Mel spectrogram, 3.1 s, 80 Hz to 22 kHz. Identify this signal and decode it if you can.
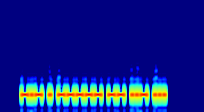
Morse code, heard as a keyed tone, about 34 wpm, 700 Hz. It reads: KE0MUS
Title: USA Call Signs - 6 Characters - Repeated 3x - 35wpm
